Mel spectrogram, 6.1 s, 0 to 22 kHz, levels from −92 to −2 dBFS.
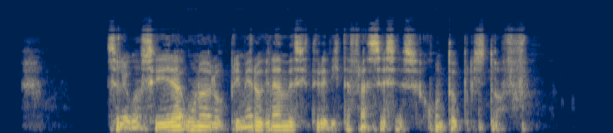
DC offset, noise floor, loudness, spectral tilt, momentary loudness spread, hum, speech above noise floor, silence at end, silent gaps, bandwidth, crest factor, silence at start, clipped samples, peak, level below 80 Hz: under 0.1%; -48 dBFS; -22 LUFS; -3.5 dB/octave; 12 LU; none; 26 dB; 0.85 s; 0.81-1.07 s; 9.4 kHz; 18 dB; 0.25 s; under 0.1%; -4 dBFS; -66 dBFS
